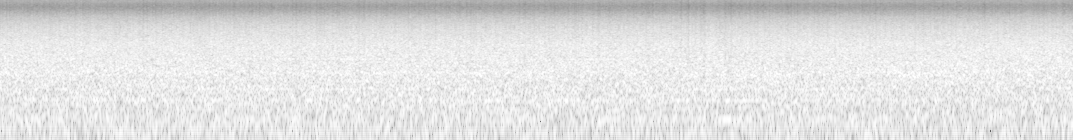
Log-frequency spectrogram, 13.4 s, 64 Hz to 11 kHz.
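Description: Steady rushing noise picked up by a camera mounted on the rudder of a gasoline-powered RC Yak 54 in flight: wind over the airframe mixed with engine and propeller noise, with no distinct engine tone.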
